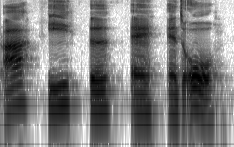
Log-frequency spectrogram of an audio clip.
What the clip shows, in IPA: a, i, ɯ, e, and o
